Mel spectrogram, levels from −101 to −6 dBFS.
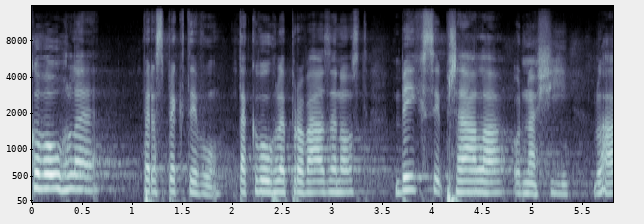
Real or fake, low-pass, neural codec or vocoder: fake; 14.4 kHz; vocoder, 44.1 kHz, 128 mel bands every 256 samples, BigVGAN v2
